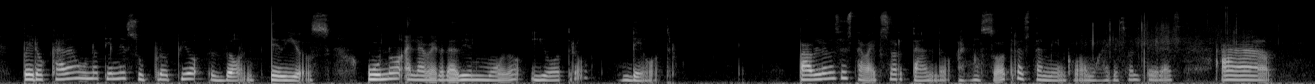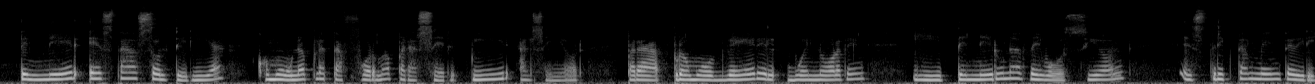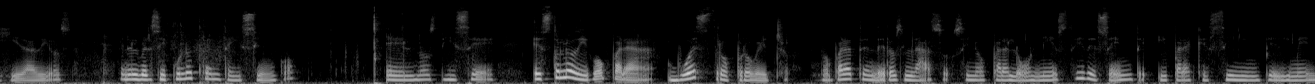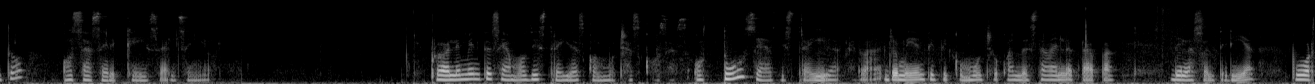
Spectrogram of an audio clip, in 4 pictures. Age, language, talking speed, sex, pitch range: 30-49, Spanish, 125 wpm, female, 195-230 Hz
